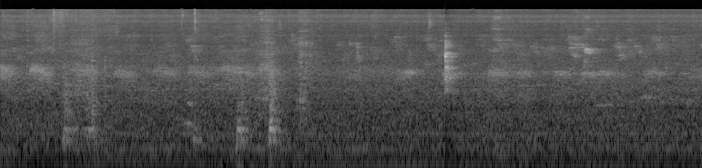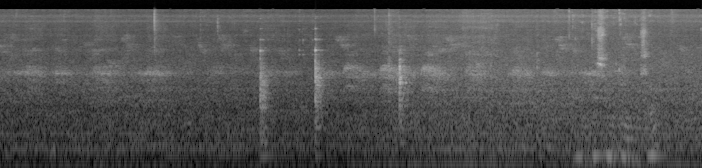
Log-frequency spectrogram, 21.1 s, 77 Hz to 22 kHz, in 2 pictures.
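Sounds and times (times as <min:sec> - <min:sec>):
crows cawing: 0:00.0 - 0:04.1, 0:05.9 - 0:09.2, 0:10.8 - 0:13.9, 0:15.2 - 0:20.2.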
